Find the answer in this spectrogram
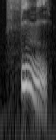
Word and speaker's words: finit: Il, elle finit. So I-T, final T not pronounced.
